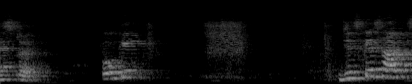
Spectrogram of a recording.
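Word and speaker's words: ester: इसको मैं अपने ट्यूशन टाइम में प्रोनाउंस करती थी ईस्टर, बट इट्स नॉट ईस्टर, इट्स एस्टर।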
